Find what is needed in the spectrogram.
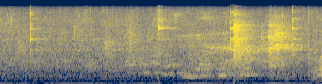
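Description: Tableware clinking: a metal ladle and cutlery knocking against plates and the hot pot, three sharp clinks, the loudest about three seconds in.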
